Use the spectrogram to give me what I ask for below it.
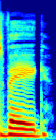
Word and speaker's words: vague: The correct pronunciation is vague. Let's break it down. It's a single-syllable word with a long A sound, like in day or say, and the G at the end sounds like in give.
